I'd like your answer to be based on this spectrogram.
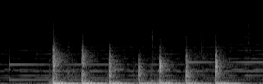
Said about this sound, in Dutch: kloppen ze op mijn deur.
